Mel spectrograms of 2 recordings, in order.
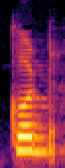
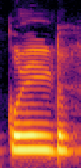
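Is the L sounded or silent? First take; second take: silent; sounded. First: The L is silent before the D. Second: The L is sounded before the D. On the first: The speaker calls it right. "तो हम इसको कैसे पढ़ेंगे" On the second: The speaker calls it wrong. "नहीं पढ़ेंगे"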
